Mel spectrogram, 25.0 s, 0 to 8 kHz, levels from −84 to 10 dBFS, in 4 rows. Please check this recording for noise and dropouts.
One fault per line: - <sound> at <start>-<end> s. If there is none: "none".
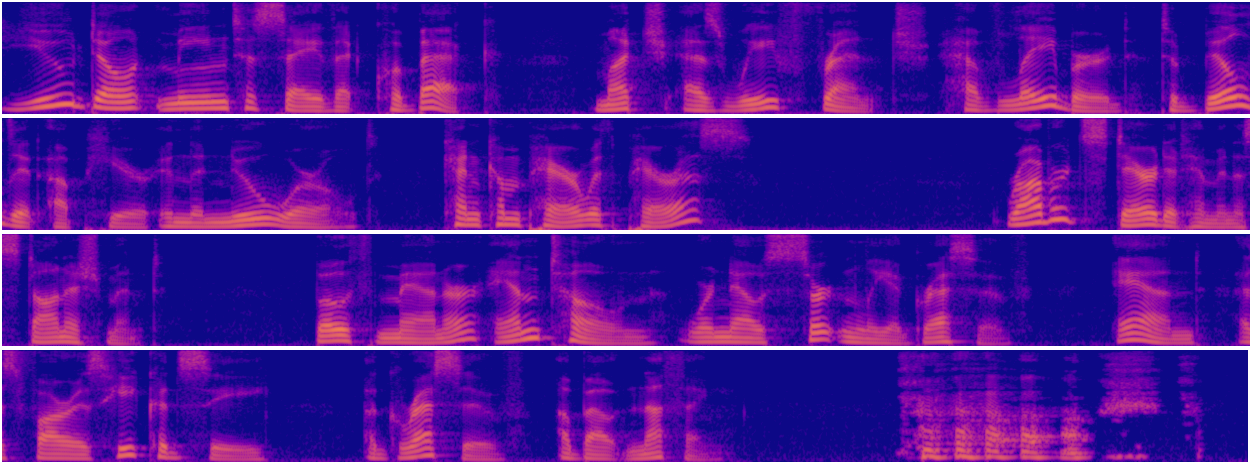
- laugh at 23.2-24.7 s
